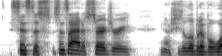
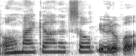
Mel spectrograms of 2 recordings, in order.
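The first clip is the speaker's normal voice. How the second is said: high, softer mock-tearful voice; imitated tearful gushing; 11 semitones higher, 7 dB quieter than usual. Retelling fiancée's mom's reaction to the ring, mock-tearful. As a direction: imitate her overcome with joy, pitched way up. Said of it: "she just starts crying".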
